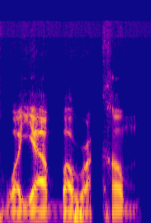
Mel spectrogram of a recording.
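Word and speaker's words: ויברכם: The way I pronounced it is Waya barakam. That's how I pronounced it.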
